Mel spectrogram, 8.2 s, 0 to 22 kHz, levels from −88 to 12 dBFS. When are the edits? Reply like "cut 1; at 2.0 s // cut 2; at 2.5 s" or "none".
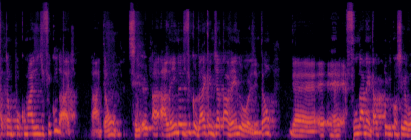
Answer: none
